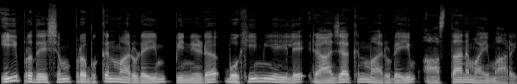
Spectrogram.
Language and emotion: Malayalam, neutral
